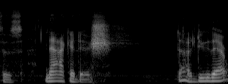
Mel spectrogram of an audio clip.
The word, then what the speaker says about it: Natchitoches: I'm not from Louisiana, but I've had to learn how to pronounce this. Natchitoches. Did I do that right? Okay, Clint's nodding, so that's good. Natchitoches, Louisiana, where she received her BS in biology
